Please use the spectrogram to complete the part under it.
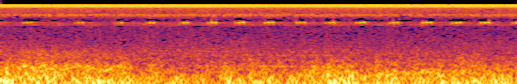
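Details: Rural summer cricket sounds beside a wheat field. Regular bright chirps recur roughly three per second above a low, constant murmur of light wind.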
